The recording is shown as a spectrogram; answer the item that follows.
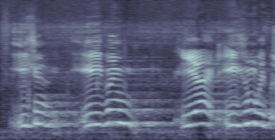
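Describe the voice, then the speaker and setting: A woman's voice comes with audible room echo and noticeable background noise. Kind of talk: prepared speech. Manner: halting, with repetitions and self-corrections; speech shaped by years of speech therapy.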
